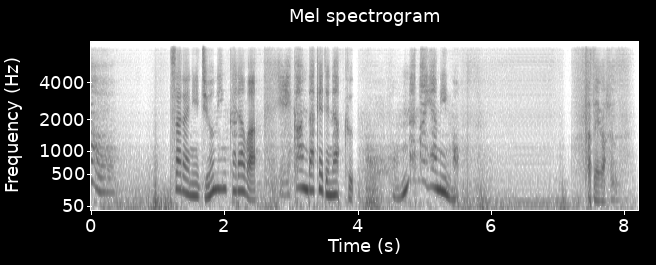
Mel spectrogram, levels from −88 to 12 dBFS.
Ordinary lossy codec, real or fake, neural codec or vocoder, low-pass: none; fake; codec, 16 kHz, about 1 kbps, DyCAST, with the encoder's durations; 7.2 kHz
